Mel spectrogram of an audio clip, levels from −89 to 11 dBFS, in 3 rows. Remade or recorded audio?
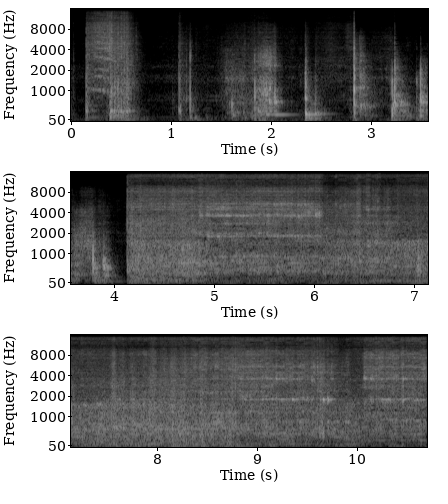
remade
